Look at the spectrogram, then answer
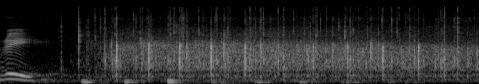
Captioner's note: audience applauding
